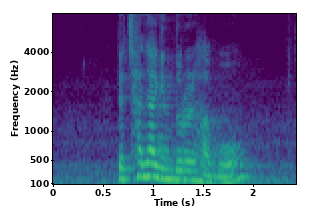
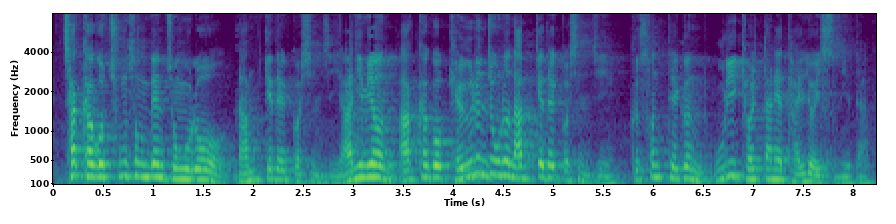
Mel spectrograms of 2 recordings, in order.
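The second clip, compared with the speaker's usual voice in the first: normal talking voice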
